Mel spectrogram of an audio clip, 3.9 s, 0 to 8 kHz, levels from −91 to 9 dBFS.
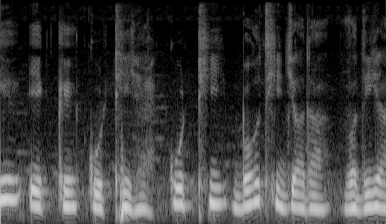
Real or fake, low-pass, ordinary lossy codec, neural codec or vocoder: real; none; none; none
